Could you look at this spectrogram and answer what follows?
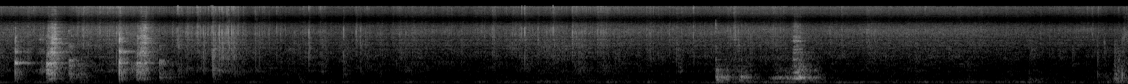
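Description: Garlic and ginger fry in a hot pan with a steady broad sizzle, punctuated early by a few sharp stirring scrapes and later by brief clinks, continuing unbroken throughout.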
